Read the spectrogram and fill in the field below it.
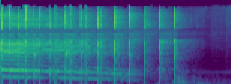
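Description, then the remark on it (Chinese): A short burst of applause from guests after a sung performance: quick, steady handclaps that gradually thin out and stop after about two seconds, with a lingering sung or tonal note underneath at the start. “请来宾掌声鼓励鼓励。”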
